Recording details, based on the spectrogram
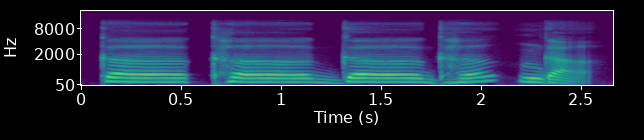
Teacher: गले के एकदम पिछले हिस्से में कंपन होता है। जीभ कहीं और नहीं टकराती। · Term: कंठ ध्वनियां, कंठ्य ध्वनियां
